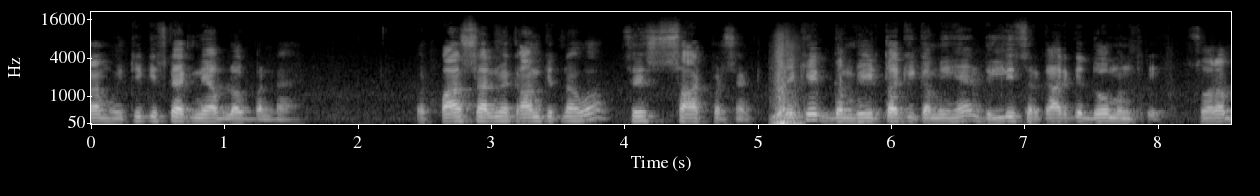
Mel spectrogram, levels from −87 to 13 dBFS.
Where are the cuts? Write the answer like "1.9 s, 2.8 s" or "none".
5.0 s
